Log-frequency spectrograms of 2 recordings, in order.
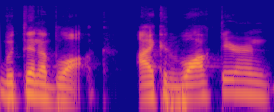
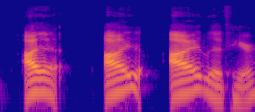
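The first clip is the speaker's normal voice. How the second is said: put-on stutter, higher; 3 semitones higher, 3 dB louder than usual. Retelling telling an officer where they live, imitating own stutter. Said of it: "I did stutter whenever I talked to him".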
